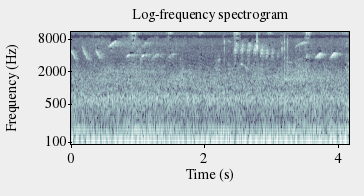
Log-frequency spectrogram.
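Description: Small birds chirping, short high chirps scattered through, over a steady low rumble.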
